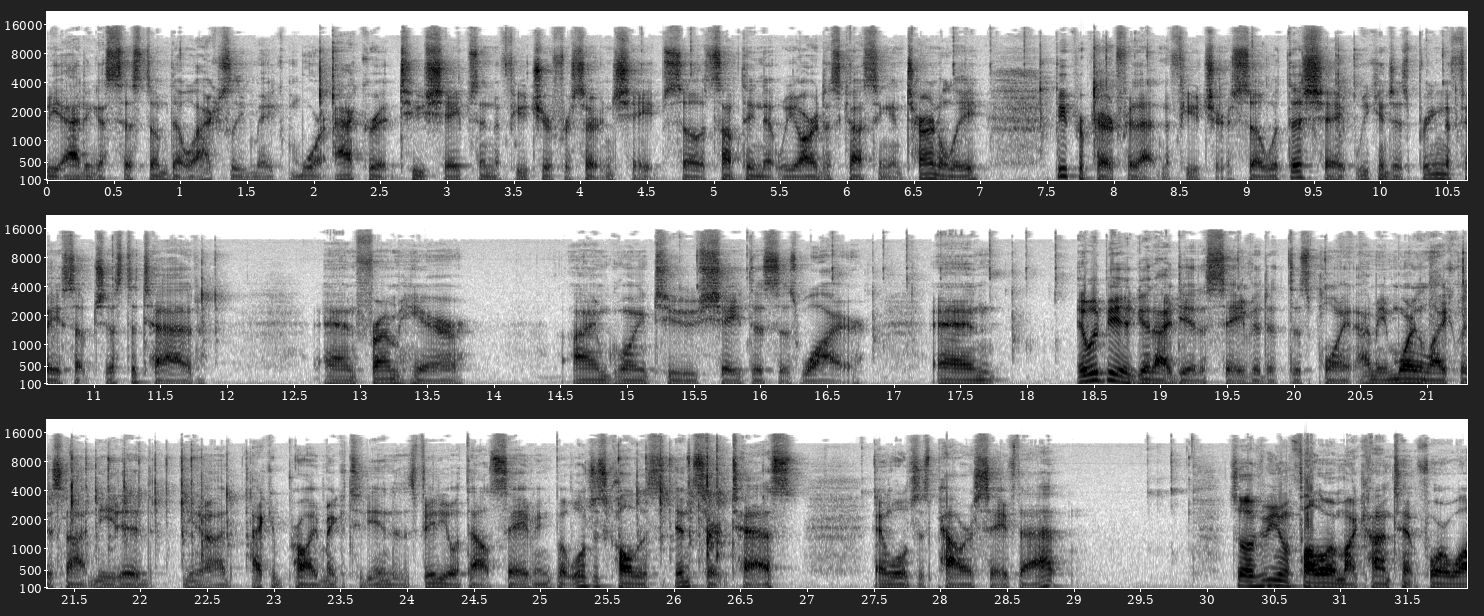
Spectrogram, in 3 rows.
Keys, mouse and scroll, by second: 3.2 middle click, 3.4 scroll up 1, 4.4 middle click, 6.0 middle click, 7.1 middle click, 7.8 3, 8.2 click, 8.5 middle click, 9.4 g, 9.6 z, 10.3 click, 10.8 middle click, 11.8 q, 15.4 click, 15.9 middle click, 16.4-17.2 typing, 16.6 scroll down 1, 16.9 shift+middle click, 19.4 click, 20.1 click, 21.4-22.3 typing, 25.4-26.1 typing, 26.3 Return, 27.4 click.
